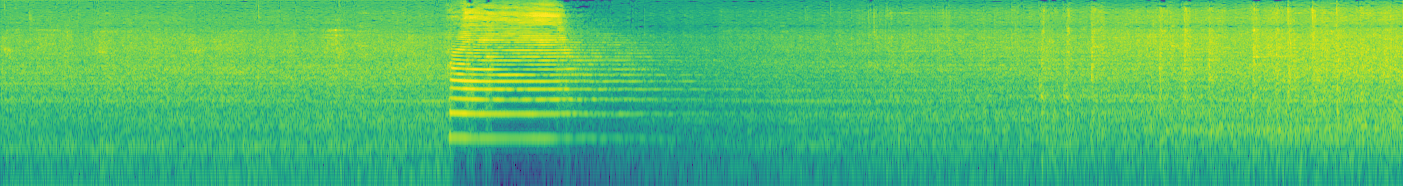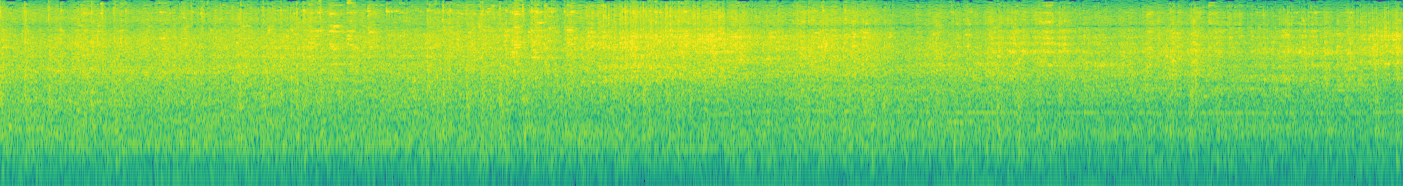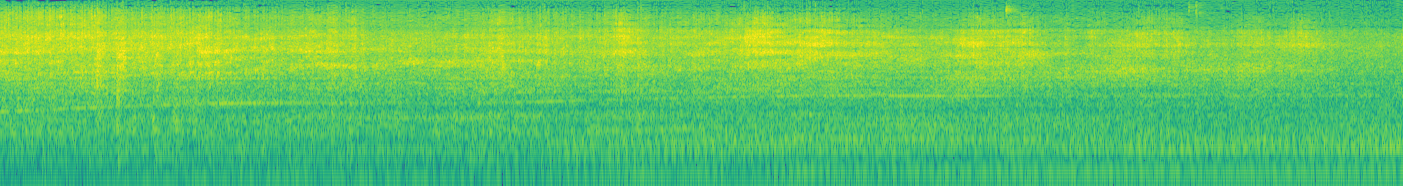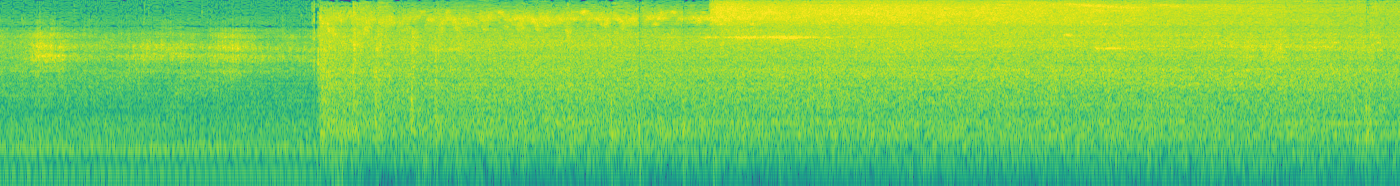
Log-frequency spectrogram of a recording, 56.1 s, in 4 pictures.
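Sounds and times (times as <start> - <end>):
train running on rails: 0.0 - 56.0
train horn: 4.4 - 7.2.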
